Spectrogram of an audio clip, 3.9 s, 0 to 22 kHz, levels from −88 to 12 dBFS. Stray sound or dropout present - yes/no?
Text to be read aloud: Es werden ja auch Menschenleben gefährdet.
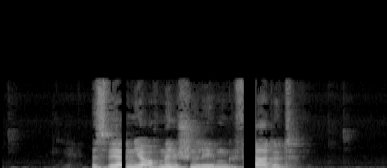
yes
